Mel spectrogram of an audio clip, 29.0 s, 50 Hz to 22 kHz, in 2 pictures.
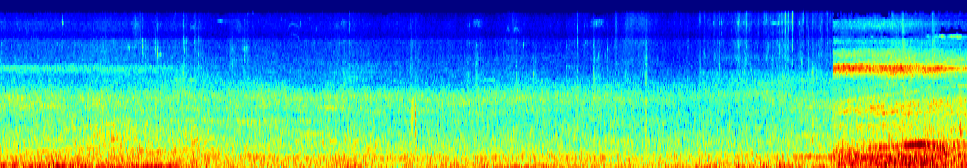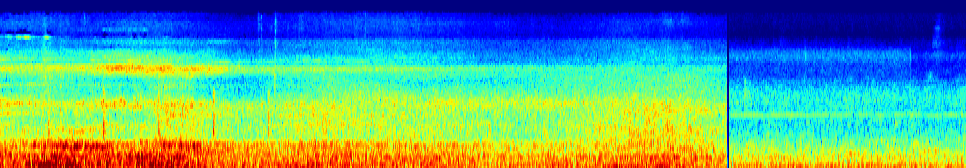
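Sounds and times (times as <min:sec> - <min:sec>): rising whine and high squeal: 0:00.0 - 0:05.1, 0:12.0 - 0:25.4
tram wheels rumbling on rail: 0:00.0 - 0:25.4.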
